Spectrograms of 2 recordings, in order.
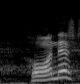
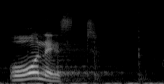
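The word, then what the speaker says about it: honest: पढ़ के देखते हैं इसको, इसको एच से स्टार्ट जरूर है, लेकिन इसका उच्चारण होता है हॉनेस्ट न हो के होता है उच्चारण इसका ओनेस्ट, ओनेस्ट अंदर से निकलता है, पढ़ने में कोई भार नहीं पड़ता है, ओनेस्ट।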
